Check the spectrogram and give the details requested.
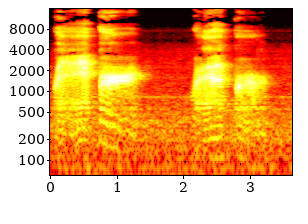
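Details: Female Congo African grey parrot, kept as a pet in a country home and very chatty, giving four raspy, hoarse speech-like utterances in two pairs with a short pause between them.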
